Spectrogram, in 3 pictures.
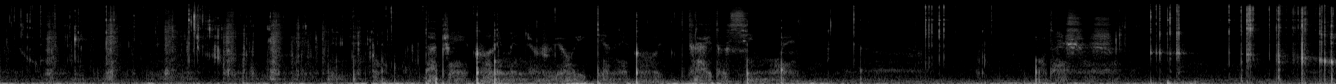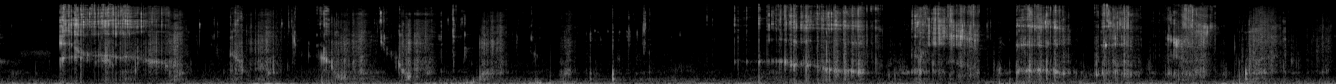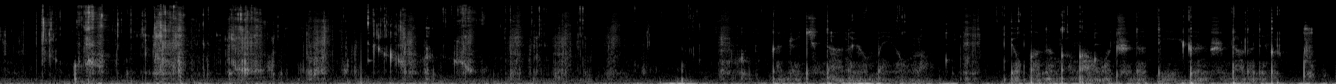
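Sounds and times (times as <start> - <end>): crunching and chewing raw greens: 0.0 - 4.3, 8.2 - 10.0, 11.2 - 34.4, 36.1 - 37.0.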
